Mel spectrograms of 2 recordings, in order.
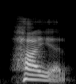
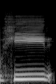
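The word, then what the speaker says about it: hire: फिर ये है हायर, तो इसको हीर, एक्सपीर या एम्पीर या फीर या डिज़ायर या वीर करके नहीं पढ़ेंगे।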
